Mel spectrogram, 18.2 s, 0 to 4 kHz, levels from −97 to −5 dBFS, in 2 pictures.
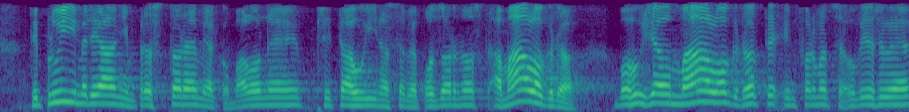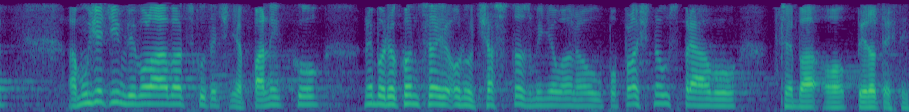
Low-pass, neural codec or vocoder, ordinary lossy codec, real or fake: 3.6 kHz; none; MP3, 24 kbps; real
